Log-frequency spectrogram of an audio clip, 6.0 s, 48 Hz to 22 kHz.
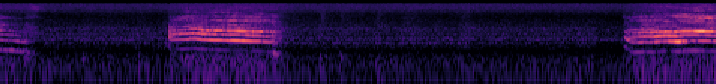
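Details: Two long, insistent meows, one near the middle and one at the end, from Mimi, a male white and ginger Domestic Shorthair who misses his owner, filmed 12 August 2018 in a quiet room.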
